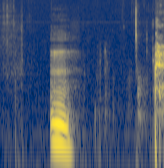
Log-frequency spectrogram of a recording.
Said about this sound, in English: All right, I got a cup. Yeah, I got the left one. Nice. All right, here we go. Taking a sip.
